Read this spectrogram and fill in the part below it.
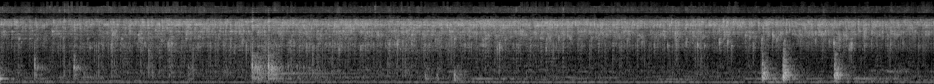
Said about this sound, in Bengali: এগুলো কিছুক্ষণ ভেজে নেব।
